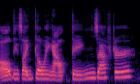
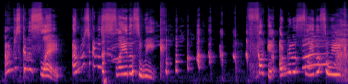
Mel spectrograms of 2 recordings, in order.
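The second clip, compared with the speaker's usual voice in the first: much higher, laughing hype talk; pumped-up hype; 13 semitones higher than usual. Retold or imitated. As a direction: hype yourself up, giggling. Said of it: "And I was like".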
